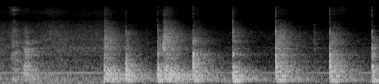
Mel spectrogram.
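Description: A metal tool knocks and clanks against steel with a hollow ring.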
